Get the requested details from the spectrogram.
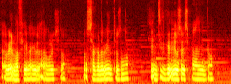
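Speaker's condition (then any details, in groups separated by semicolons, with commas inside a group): Duchenne muscular dystrophy; progressive loss of strength over time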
